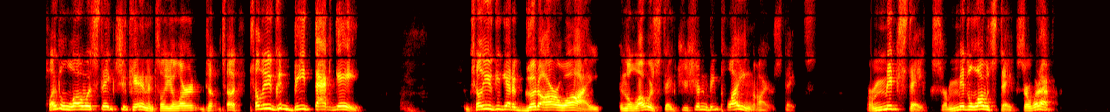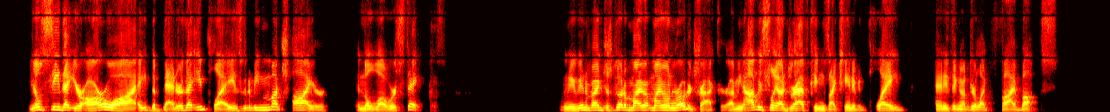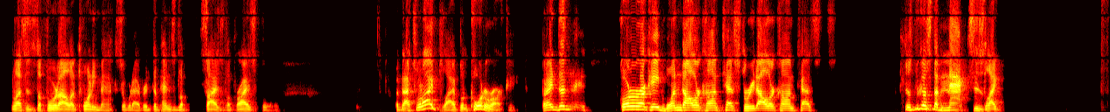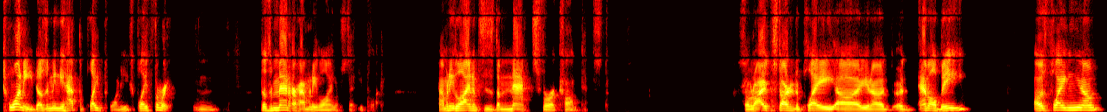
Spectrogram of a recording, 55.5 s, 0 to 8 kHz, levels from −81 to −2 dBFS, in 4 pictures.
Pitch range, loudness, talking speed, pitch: 125-200 Hz, -19 LUFS, 190 wpm, 160 Hz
